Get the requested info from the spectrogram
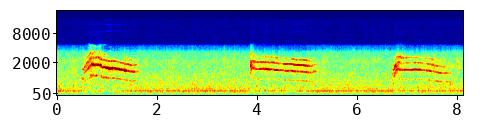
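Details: Domestic cat, one of a mother and son pair playing together indoors; three drawn-out harmonic meows spaced about three seconds apart, each starting high and sliding gently downward, over a faint steady low hum.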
